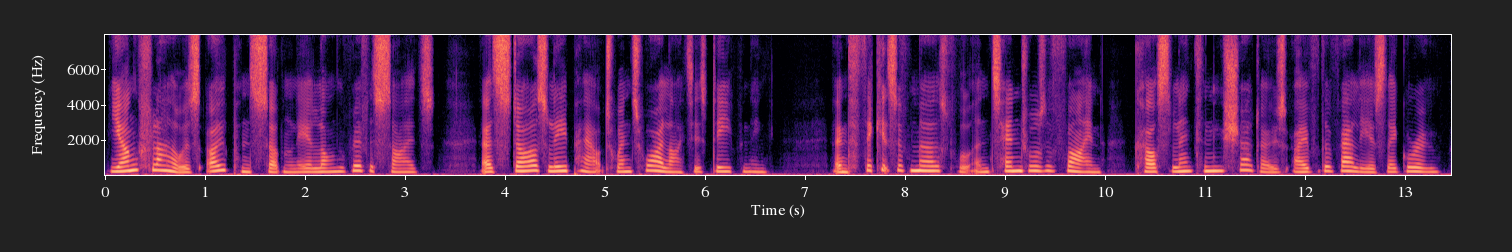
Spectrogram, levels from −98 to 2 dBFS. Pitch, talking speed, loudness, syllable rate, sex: 230 Hz, 145 wpm, -19 LUFS, 4.4 syllables/s, female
